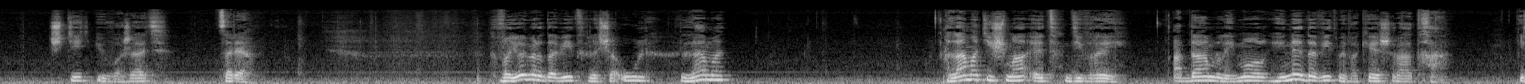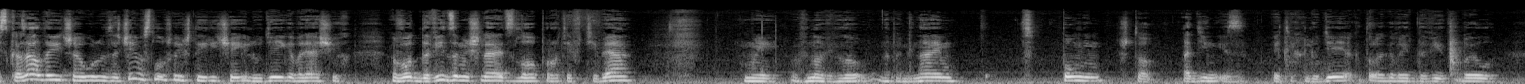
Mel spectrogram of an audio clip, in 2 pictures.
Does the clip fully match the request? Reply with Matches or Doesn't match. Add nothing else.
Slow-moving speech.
Matches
